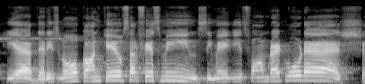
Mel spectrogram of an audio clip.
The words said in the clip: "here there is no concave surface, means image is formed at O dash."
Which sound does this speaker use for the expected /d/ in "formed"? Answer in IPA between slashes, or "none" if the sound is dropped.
/d/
